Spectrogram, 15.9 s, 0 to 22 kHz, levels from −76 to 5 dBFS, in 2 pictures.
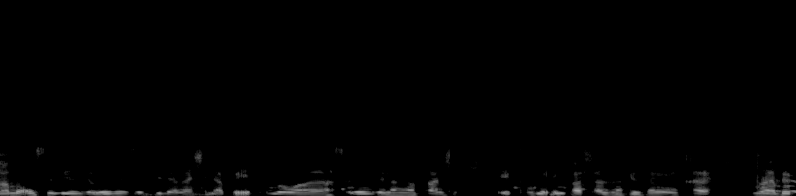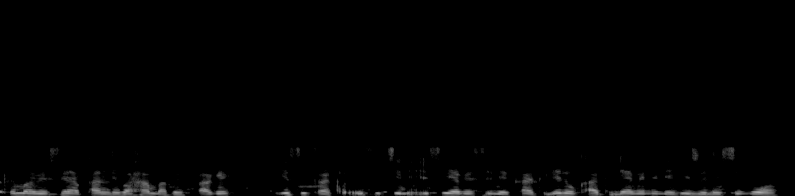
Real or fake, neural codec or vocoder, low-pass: fake; codec, 16 kHz, 4 kbps, X-Codec, HuBERT features, trained on general audio; 5.4 kHz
